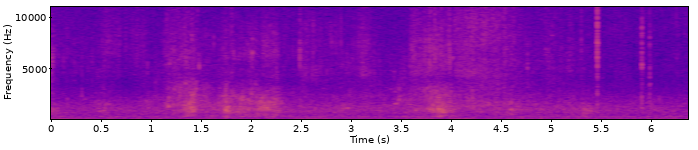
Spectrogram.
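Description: A boat's motor running steadily at idle, a low even hum, with wind and water noise over it.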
